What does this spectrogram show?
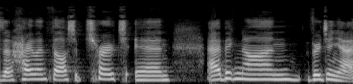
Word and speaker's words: Abingdon: So Daniel is the campus pastor at Elizabethan Campus and director of adult ministries at Highland Fellowship Church in Abingdon, Virginia. How do you pronounce that?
